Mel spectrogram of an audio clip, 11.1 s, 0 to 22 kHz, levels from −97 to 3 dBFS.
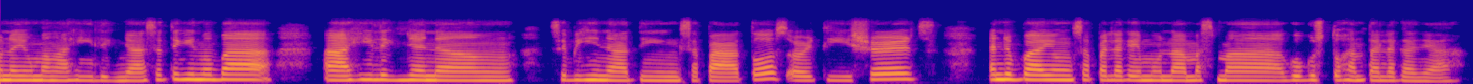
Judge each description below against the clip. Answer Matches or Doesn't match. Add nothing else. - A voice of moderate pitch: Doesn't match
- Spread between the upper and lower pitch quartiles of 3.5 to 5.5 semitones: Doesn't match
